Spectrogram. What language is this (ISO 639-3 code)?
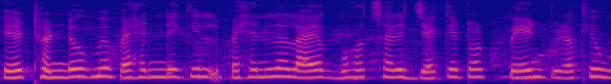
hin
